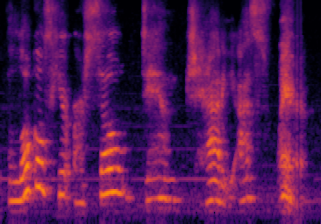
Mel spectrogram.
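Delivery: hushed, muttered half-whisper under the breath. Voicing an elven man half-whispering to a halfling: half-whispering under his breath. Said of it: "under his breath whisper to the halfling".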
